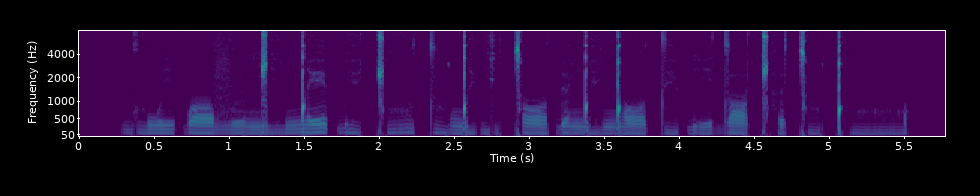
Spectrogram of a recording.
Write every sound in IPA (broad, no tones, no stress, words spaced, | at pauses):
ɡo̤wiɓɔ vɯŋ͡ǁi̤ŋ͡ǃe ɓe̤ǁɔ̤ tɔ̤ŋ͡ǃe̤ɡi̤ǀɔ ɗəŋ͡ǃe̤ŋ͡ǃɔ te̤ɓi dɒ ǁʰəǀɔ̤ǃʰɔ̤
